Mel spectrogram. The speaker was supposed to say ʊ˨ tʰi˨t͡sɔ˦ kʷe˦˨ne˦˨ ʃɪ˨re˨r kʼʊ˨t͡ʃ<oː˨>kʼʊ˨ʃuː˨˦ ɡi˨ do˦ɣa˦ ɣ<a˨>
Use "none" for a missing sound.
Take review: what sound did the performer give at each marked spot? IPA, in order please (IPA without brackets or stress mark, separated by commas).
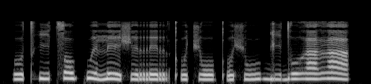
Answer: oː˨, a˦˨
